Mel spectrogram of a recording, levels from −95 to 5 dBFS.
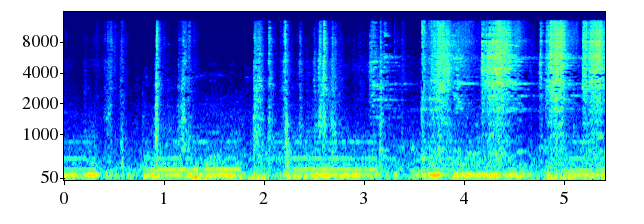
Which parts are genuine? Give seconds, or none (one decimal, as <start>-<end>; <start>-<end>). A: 0.0-5.4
